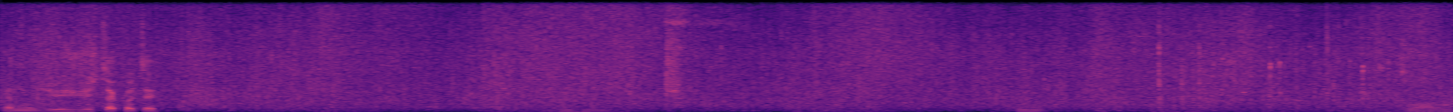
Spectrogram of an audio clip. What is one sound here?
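Wind blows steadily over open water.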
